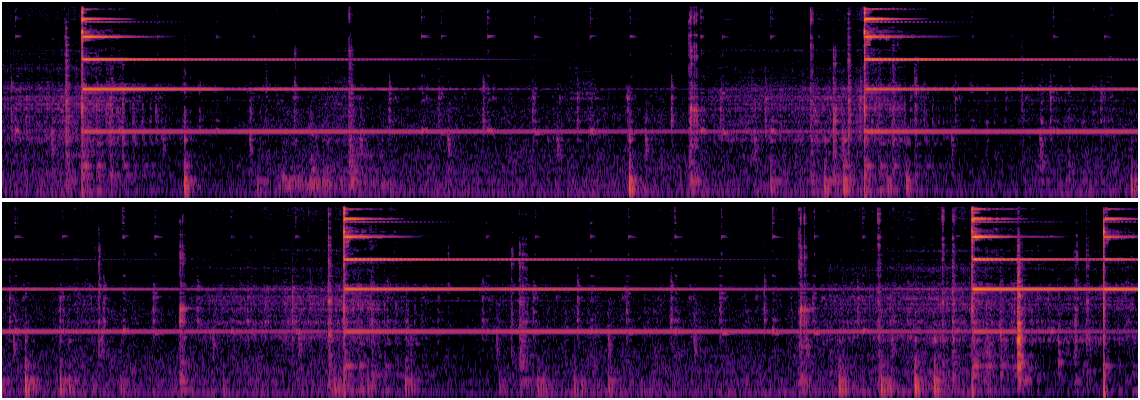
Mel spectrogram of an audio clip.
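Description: Four resonant chimes from a Japy Freres / Tiffany & Co. French mantle clock ring out at regular intervals, each strike decaying slowly, with soft mechanical ticking and faint handling noises in between.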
